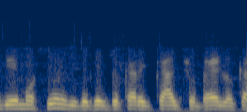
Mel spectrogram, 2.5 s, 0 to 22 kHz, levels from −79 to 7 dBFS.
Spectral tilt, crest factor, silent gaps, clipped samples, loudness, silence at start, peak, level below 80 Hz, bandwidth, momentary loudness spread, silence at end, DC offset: -10 dB/octave; 12 dB; none; under 0.1%; -21 LUFS; 0 s; -8 dBFS; -58 dBFS; 4.2 kHz; 2 LU; 0 s; under 0.1%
